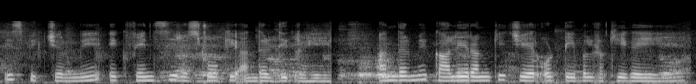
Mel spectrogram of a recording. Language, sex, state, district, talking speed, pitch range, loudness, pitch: Hindi, female, Arunachal Pradesh, Lower Dibang Valley, 190 wpm, 165-195 Hz, -18 LUFS, 175 Hz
